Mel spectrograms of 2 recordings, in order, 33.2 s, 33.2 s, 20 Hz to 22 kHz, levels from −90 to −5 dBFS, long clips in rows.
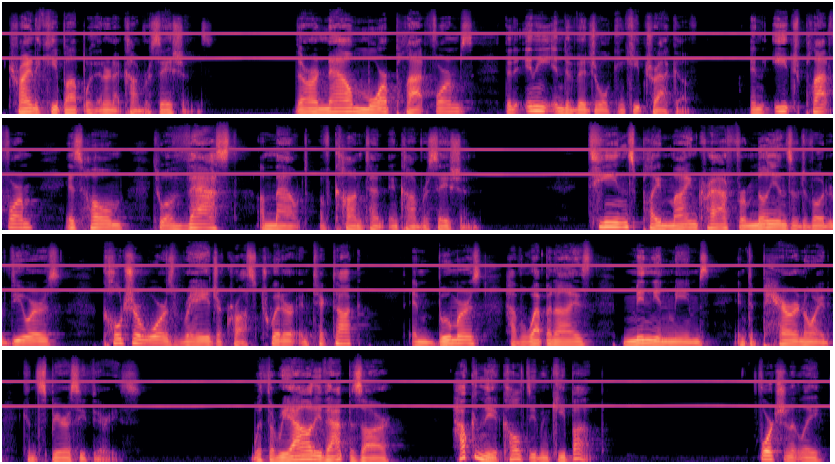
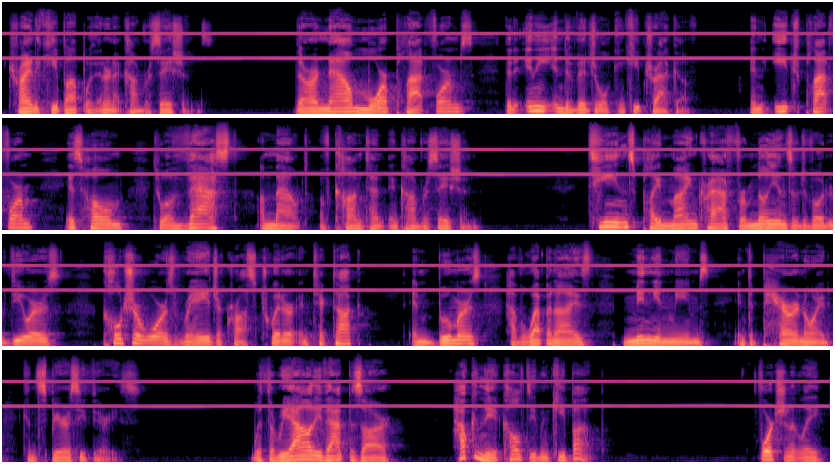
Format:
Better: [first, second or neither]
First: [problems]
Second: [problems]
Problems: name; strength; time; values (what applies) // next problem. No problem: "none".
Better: neither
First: high-pitched whine; loud; throughout; 3 kHz, 6 dB below the speech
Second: high-pitched whine; loud; throughout; 3 kHz, 6 dB below the speech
